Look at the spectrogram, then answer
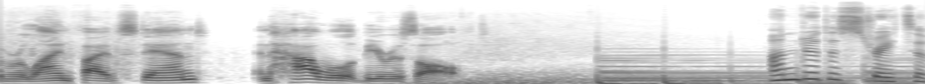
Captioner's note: screen whooshes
